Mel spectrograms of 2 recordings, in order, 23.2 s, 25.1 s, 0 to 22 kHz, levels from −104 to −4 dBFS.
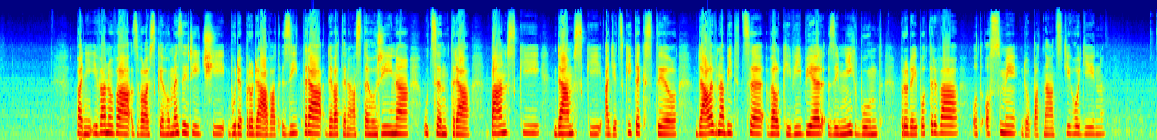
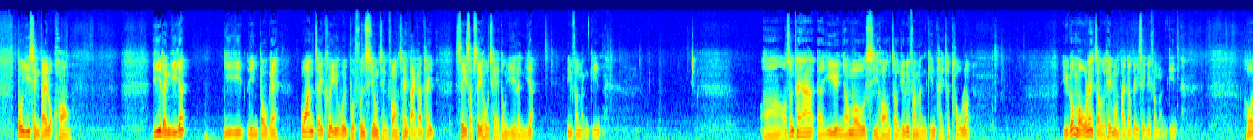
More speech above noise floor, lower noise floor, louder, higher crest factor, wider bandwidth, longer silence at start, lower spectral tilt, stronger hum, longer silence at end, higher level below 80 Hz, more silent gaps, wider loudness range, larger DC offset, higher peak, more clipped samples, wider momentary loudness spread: about the same, 33 dB vs 34 dB; second, -49 dBFS vs -64 dBFS; first, -15 LUFS vs -31 LUFS; second, 16 dB vs 22 dB; about the same, 14.5 kHz vs 15.5 kHz; first, 1.55 s vs 0 s; about the same, -5 dB/octave vs -6 dB/octave; neither; first, 1.05 s vs 0 s; about the same, -52 dBFS vs -54 dBFS; neither; second, 3 LU vs 10 LU; neither; first, 0 dBFS vs -10 dBFS; neither; second, 12 LU vs 16 LU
